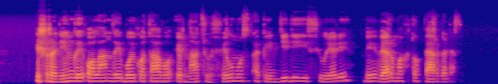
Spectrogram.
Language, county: Lithuanian, Utena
